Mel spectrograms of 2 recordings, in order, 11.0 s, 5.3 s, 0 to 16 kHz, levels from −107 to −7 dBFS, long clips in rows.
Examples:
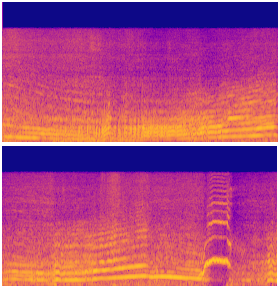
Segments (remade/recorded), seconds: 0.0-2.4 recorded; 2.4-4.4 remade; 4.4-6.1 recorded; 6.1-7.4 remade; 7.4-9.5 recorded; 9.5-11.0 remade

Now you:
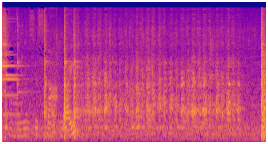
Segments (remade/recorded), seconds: 0.0-5.3 recorded

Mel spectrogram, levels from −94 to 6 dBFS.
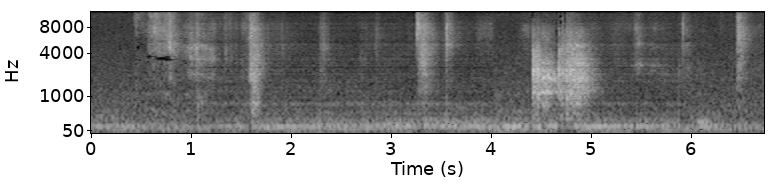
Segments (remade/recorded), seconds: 0.0-1.0 recorded; 1.0-4.0 remade; 4.0-4.7 recorded; 4.7-5.9 remade; 5.9-6.7 recorded

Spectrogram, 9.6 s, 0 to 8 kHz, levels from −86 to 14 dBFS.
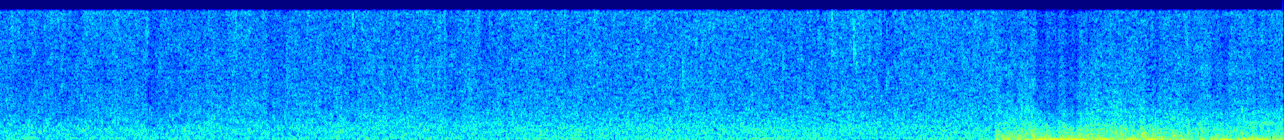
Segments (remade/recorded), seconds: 0.0-2.1 remade; 2.1-7.4 recorded; 7.4-8.2 remade; 8.2-8.9 recorded; 8.9-9.6 remade

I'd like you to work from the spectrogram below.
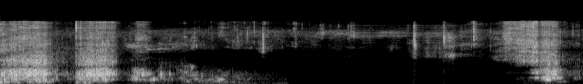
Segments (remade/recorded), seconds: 0.0-3.5 recorded; 3.5-4.6 remade; 4.6-5.8 recorded

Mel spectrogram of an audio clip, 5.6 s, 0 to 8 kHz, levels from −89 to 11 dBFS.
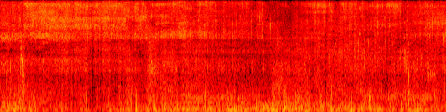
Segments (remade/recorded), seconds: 0.0-0.7 remade; 0.7-2.1 recorded; 2.1-5.6 remade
